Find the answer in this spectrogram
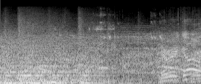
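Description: Music gives way about a second in to game sound: a basketball being dribbled on a hardwood court, with an announcer's excited voice rising near the end.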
